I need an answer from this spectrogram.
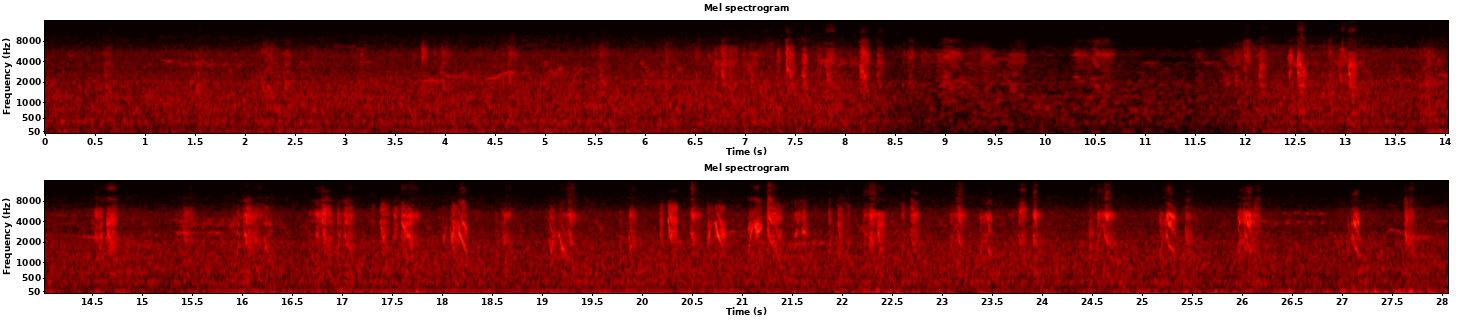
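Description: Small birds chirping outdoors in many short, high calls, sparse at first and busier in the second half, over faint steady outdoor background noise; the sound briefly drops out about a third of the way in.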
